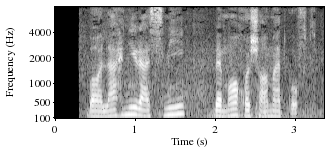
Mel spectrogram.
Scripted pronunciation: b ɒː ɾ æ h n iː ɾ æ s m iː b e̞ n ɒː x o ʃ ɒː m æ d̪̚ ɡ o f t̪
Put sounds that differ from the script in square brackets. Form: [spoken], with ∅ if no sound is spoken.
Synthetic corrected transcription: b ɒː [l] æ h n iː ɾ æ s m iː b e̞ [m] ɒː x o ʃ ɒː m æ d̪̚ ɡ o f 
